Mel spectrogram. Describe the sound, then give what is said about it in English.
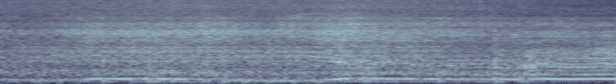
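Ford Escort BDA rally car driving past fast, its engine a loud, continuous droning roar with a strong low hum that wavers slightly in pitch throughout. “Escort, BDA Escort, yeah. Coming now, through. This is going to be a fast car.”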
